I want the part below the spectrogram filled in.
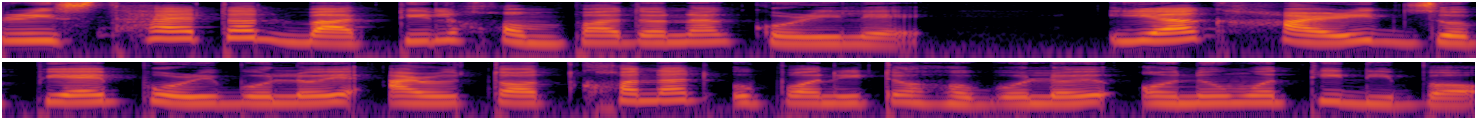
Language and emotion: Assamese, neutral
